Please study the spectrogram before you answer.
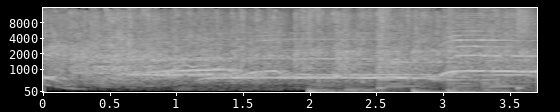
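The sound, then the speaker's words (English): Live audience applause for the co-host at the close of a comedy show, a steady dense clatter of many hands that stays loud throughout, with music and low bass notes entering halfway. “A huge round of applause for my incredible co-pilot, Kiva.”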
